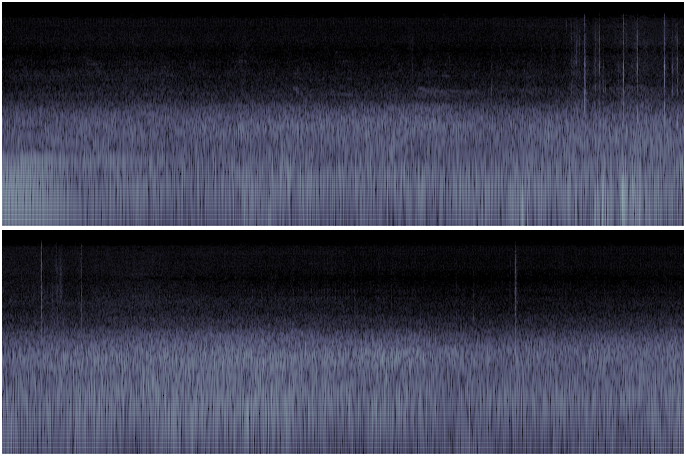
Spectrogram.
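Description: A single piston-engine propeller light aircraft drones overhead.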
